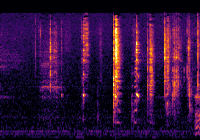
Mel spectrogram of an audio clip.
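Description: Metal palette knife clicking and scraping against a small plastic paint cup while it picks up blue paint. The clicks are scattered and short, and come closer together near the end.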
